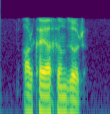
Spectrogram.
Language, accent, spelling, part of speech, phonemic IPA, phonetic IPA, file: Armenian, Eastern Armenian, արքայախնձոր, noun, /ɑɾkʰɑjɑχənˈd͡zoɾ/, [ɑɾkʰɑjɑχənd͡zóɾ], Hy-արքայախնձոր.ogg
- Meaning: pineapple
